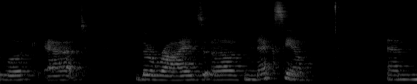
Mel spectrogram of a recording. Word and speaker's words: NXIVM: Uh and this week we are going to look at the rise of Nexium and Nexium is spelled NX IVM but pronounced Nexium.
